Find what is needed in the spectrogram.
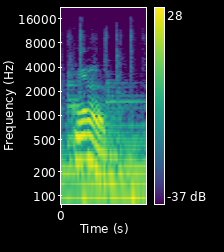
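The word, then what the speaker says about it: comb: second word c for com let's pronounce the word by letters c o m b but in this word b will be silent so we will pronounce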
